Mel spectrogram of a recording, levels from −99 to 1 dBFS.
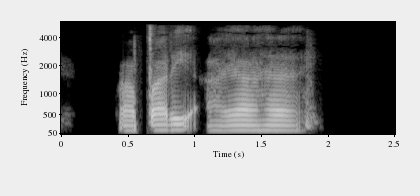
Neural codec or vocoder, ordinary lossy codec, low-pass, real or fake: none; MP3, 48 kbps; 5.4 kHz; real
